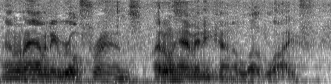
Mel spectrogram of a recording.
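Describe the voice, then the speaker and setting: There is noticeable background noise and audible room echo. A man with an American accent speaks with very wide pitch swings. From United States. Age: 60s. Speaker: expat. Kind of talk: personal testimony. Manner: halting, many fillers and repeats.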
